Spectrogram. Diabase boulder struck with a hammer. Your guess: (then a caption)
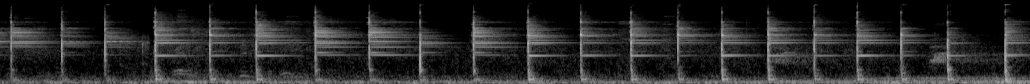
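Ringing. A hammer strikes a diabase boulder at Ringing Rocks Park in Bucks County, Pennsylvania, 21 times in a steady series of sharp, bright metallic clinks. Each strike rings with clear, bell-like tones, mostly around 1.4 kHz to about 3 kHz, which fade quickly between blows.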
